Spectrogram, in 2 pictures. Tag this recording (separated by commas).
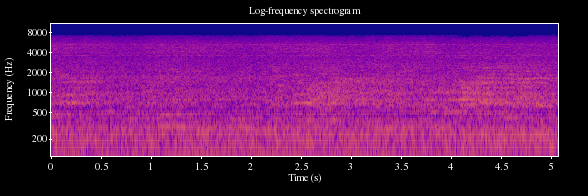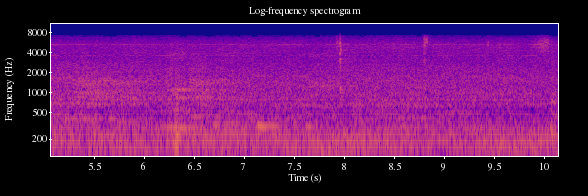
Speech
